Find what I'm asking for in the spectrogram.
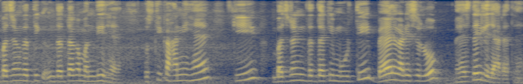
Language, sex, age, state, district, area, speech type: Hindi, female, 60+, Madhya Pradesh, Betul, urban, spontaneous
